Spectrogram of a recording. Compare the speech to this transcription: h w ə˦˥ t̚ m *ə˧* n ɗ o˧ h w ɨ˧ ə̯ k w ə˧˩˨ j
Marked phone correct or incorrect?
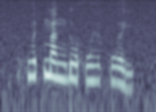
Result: incorrect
